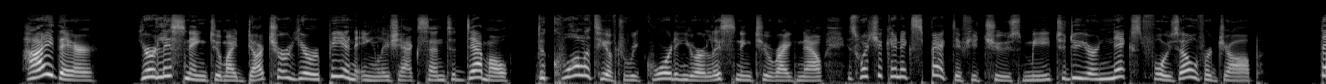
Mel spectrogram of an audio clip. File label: Accented English, Female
